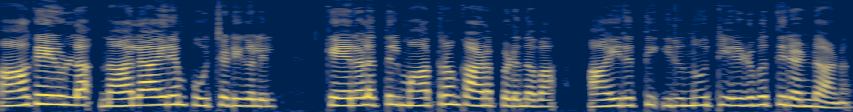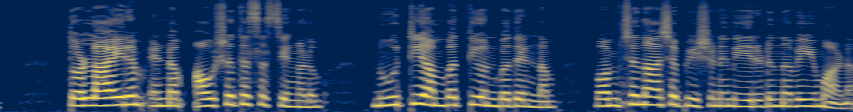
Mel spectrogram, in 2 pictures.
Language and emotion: Malayalam, neutral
